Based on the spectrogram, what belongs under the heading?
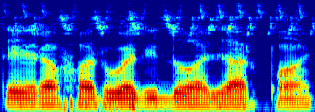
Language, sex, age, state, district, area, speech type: Hindi, male, 30-45, Madhya Pradesh, Hoshangabad, rural, spontaneous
